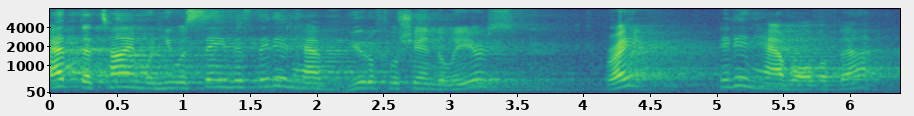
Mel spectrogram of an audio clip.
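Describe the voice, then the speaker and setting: Light background noise and audible room echo surround a man's voice. His pitch is high, with ordinary variation. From New England, US. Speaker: priest. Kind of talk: sermon. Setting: church. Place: church. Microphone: camera far.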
